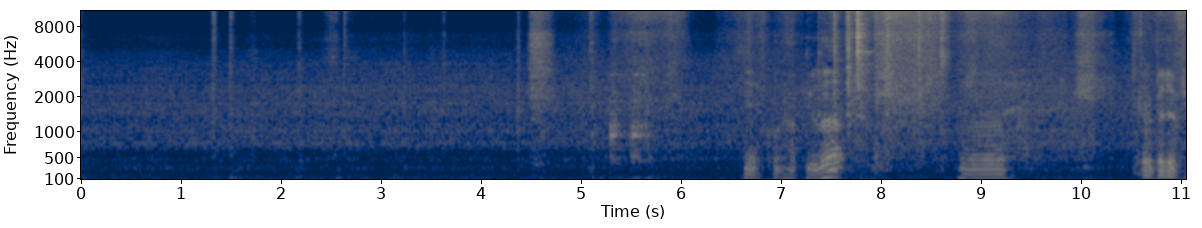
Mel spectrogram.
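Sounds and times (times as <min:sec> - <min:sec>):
scraping rustle: 0:05.3 - 0:09.9.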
